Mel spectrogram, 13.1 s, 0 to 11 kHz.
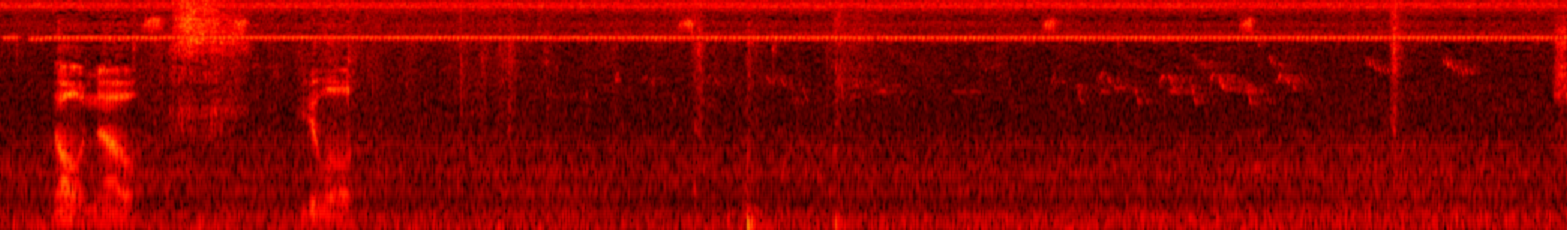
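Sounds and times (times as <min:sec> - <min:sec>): crickets and insects droning: 0:00.0 - 0:13.0
soccer ball kicked thumps: 0:05.8 - 0:07.2.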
